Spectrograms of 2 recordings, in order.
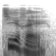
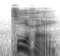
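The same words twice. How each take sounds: First: "tiret" with French r and silent t. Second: "tiret" again, tee-reh, French r; repeated French tiret. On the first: Teacher naming the dash in French. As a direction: say "tiret" as tee-reh. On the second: Teacher repeating the dash name. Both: Shown as a demonstration. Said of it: "we called it".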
